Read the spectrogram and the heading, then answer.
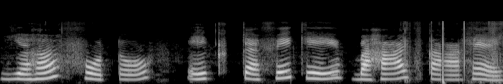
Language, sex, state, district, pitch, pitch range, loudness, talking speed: Hindi, female, Madhya Pradesh, Dhar, 250 Hz, 230-275 Hz, -17 LUFS, 95 wpm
